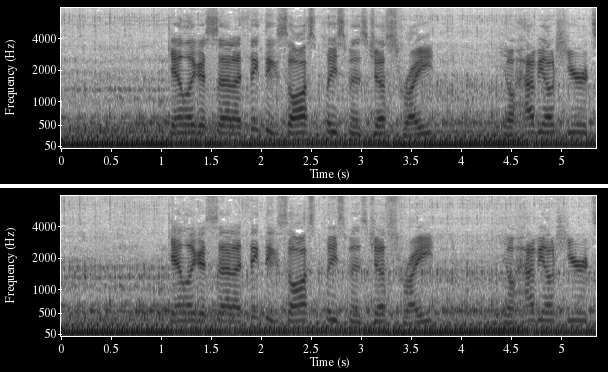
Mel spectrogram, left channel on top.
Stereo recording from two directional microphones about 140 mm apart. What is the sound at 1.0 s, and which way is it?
Speech, 15° left (ahead or behind).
